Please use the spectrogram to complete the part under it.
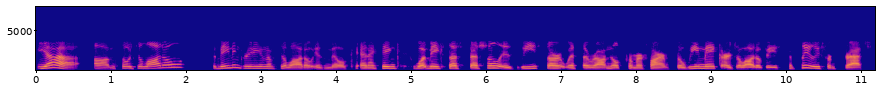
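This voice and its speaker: A woman's voice: mid-range voice, moderate pace, no room sound. A young woman from the Netherlands, a creamery owner, explaining her work as a guest on a radio phone interview, with frequent ums. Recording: tinny phone line.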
